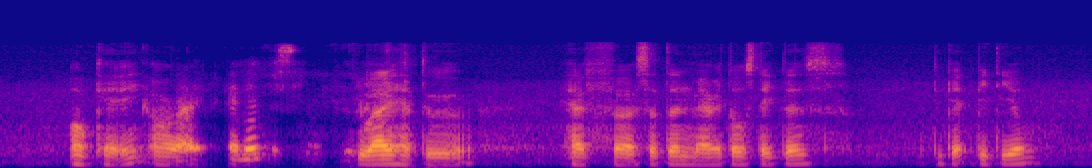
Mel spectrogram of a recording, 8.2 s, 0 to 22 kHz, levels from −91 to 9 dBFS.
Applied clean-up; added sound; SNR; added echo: neural mask model Resemble Enhance denoiser.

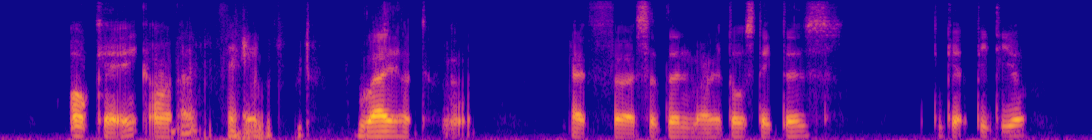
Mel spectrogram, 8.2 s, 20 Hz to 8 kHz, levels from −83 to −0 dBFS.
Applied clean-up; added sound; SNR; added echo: neural diffusion model UNIVERSE++.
